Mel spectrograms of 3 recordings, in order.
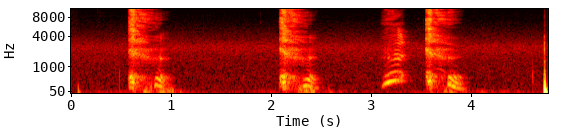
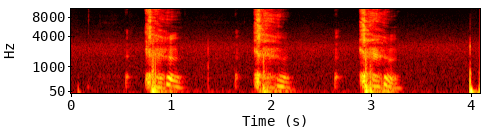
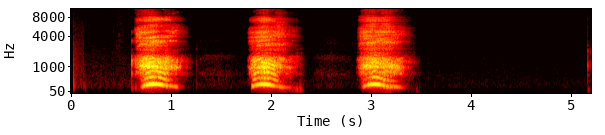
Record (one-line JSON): {"three_cough_length": "4.8 s", "three_cough_amplitude": 32768, "three_cough_signal_mean_std_ratio": 0.21, "cough_length": "4.1 s", "cough_amplitude": 15798, "cough_signal_mean_std_ratio": 0.39, "exhalation_length": "5.2 s", "exhalation_amplitude": 12827, "exhalation_signal_mean_std_ratio": 0.36, "survey_phase": "alpha (2021-03-01 to 2021-08-12)", "age": "65+", "gender": "Female", "wearing_mask": "No", "symptom_cough_any": true, "symptom_fatigue": true, "symptom_onset": "3 days", "smoker_status": "Ex-smoker", "respiratory_condition_asthma": false, "respiratory_condition_other": false, "recruitment_source": "Test and Trace", "submission_delay": "0 days", "covid_test_result": "Positive", "covid_test_method": "RT-qPCR"}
